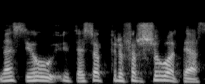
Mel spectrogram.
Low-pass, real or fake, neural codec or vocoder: 7.2 kHz; real; none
